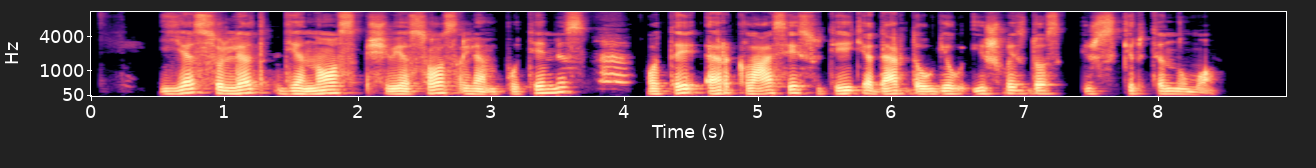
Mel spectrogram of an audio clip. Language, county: Lithuanian, Vilnius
